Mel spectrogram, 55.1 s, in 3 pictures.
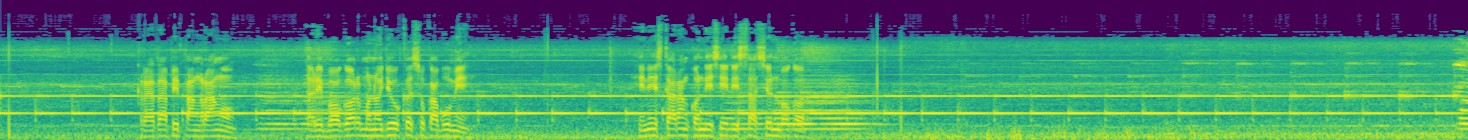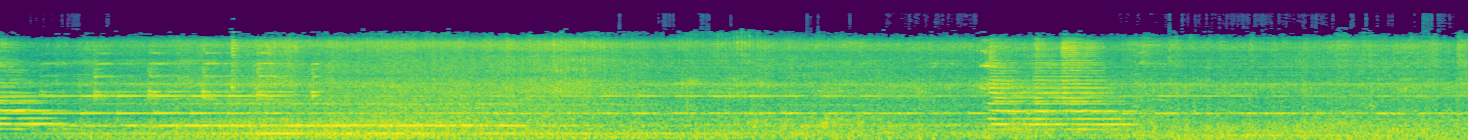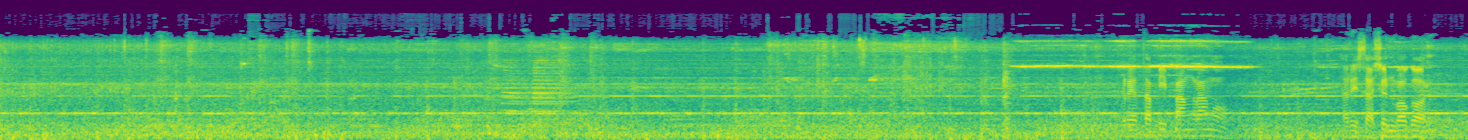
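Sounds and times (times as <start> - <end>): diesel engine drone: 0.0 - 48.0
train wheels rumbling on rails: 0.0 - 55.0
train horn: 3.1 - 4.4, 8.9 - 12.8, 18.0 - 28.4, 30.4 - 34.0, 42.4 - 45.8.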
